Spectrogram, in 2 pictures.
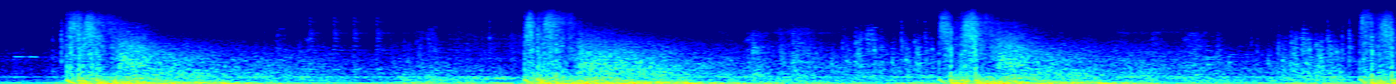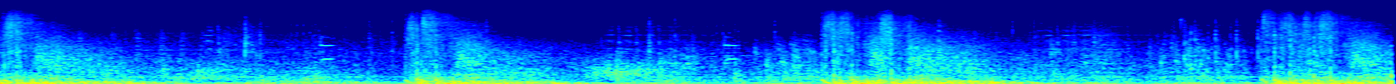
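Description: Destroyer guns firing in World of Warships Legends from an Asian destroyer, heavy booming salvos repeating about every three seconds, each a loud blast with a rumbling tail, seven volleys in a row with no voices.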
